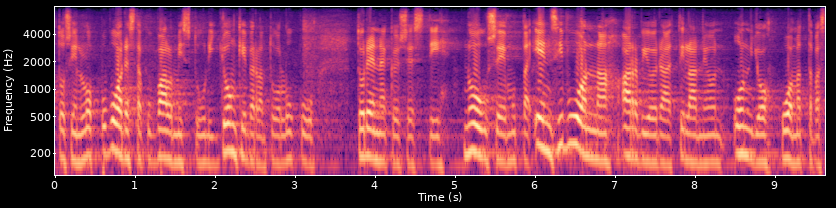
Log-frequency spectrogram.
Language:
Finnish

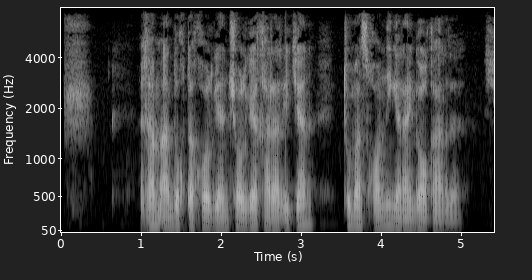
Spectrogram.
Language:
Uzbek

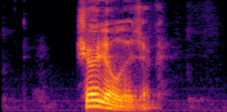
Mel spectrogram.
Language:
Turkish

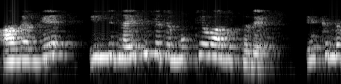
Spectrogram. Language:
Kannada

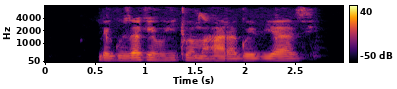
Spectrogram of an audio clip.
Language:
Swahili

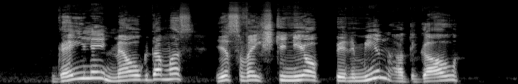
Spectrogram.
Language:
Lithuanian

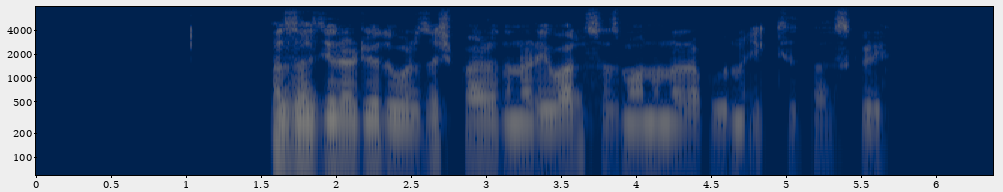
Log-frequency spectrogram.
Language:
Pashto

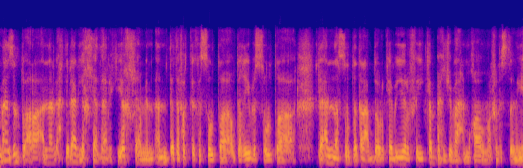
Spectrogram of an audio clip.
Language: Arabic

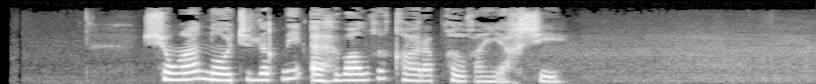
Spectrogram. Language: Uyghur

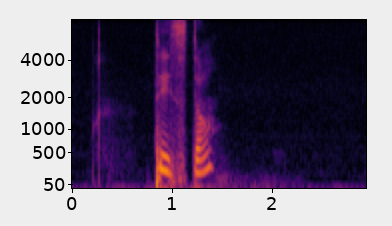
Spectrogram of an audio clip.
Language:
Swedish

